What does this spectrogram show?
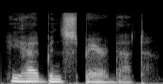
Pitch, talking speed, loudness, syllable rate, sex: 115 Hz, 185 wpm, -15 LUFS, 4.1 syllables/s, male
